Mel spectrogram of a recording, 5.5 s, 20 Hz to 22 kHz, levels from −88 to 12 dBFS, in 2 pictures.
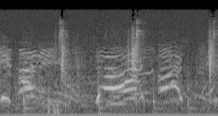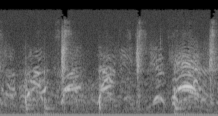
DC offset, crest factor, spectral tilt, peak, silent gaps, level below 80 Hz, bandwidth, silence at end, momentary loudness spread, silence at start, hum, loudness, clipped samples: under 0.1%; 18 dB; -1.5 dB/octave; 0 dBFS; none; -34 dBFS; 15.5 kHz; 0 s; 9 LU; 0 s; none; -18 LUFS; under 0.1%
